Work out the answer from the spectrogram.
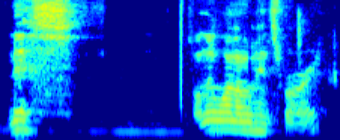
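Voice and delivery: ordinary talk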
